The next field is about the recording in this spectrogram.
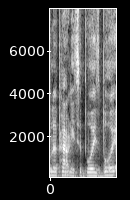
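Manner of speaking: plain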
